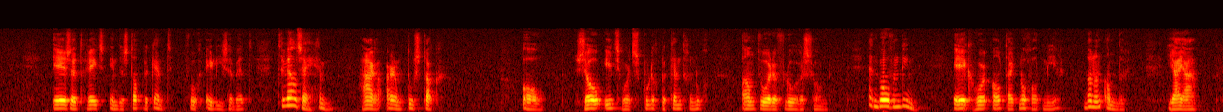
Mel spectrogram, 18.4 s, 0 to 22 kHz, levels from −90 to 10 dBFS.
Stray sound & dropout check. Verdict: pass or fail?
pass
